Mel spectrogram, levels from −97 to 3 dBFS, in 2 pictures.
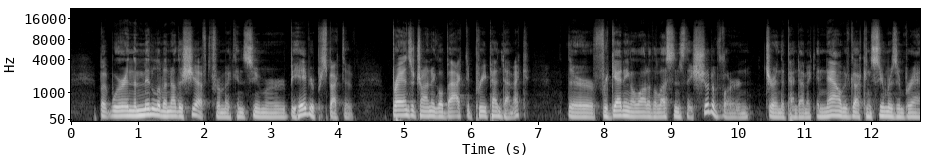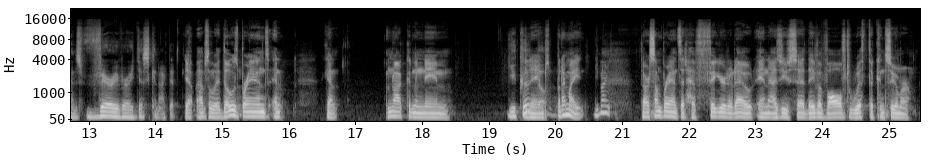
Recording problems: uneven, jittery; strongly; from 2 to 22 s

